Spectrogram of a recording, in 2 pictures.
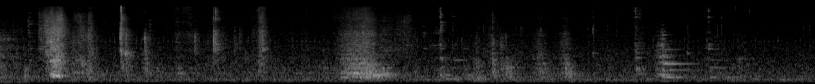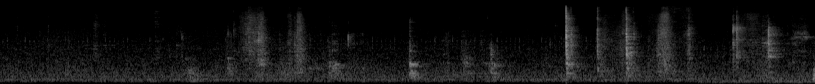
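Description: Scattered light knocks and clicks of a log and its metal clamp hardware being handled on an aluminium sled carriage, with a brief rustling scrape a few seconds in; the band saw is not running.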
